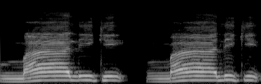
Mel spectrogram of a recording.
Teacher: اگر میں اس کو ملکی پڑھوں تو اس کا مطلب ہے میں میم کے اوپر زبر پڑھ رہا ہوں. لیکن اگر میں پڑھوں مالکی مالکی تو آپ دیکھیں ایک چڑھاؤ آتا ہے آواز کے اندر، ایک بلند ہوتی ہے اور ایک طرح سے آواز کو ہم کھینچتے ہیں، مالکی. لیکن اگر میں زبر پڑھوں گا، ملکی پڑھوں گا، تو یہ ایک ہی لفظ بن جائے گا، ایک ہی، اس میں کوئی حرکت نہیں آ رہی. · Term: کھڑا زبر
